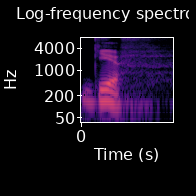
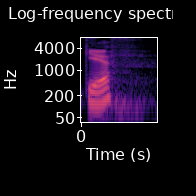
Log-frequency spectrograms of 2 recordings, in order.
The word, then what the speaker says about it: GIF: How do you pronounce GIF?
